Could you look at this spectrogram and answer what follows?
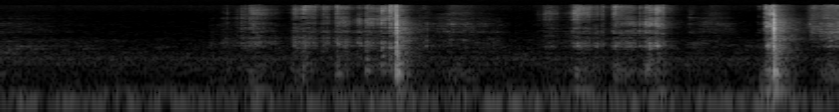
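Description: Scissors cut fabric for a quilt pattern, making a few soft rasping snips with two sharp louder closes, close up and without talking.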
